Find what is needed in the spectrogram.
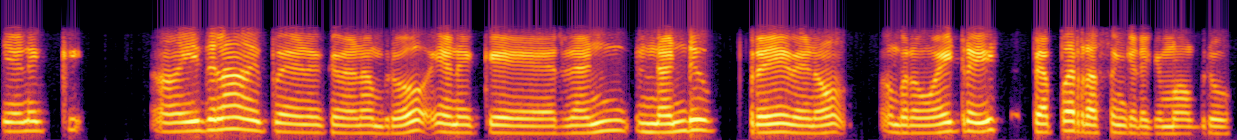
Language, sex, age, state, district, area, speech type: Tamil, male, 18-30, Tamil Nadu, Kallakurichi, rural, conversation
